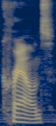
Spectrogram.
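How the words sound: It is said as one syllable, like crowns. This is how it is said where the speaker grew up.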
